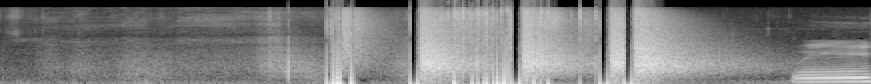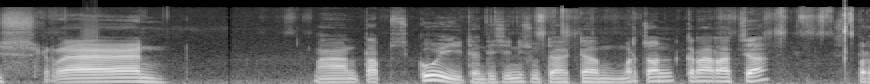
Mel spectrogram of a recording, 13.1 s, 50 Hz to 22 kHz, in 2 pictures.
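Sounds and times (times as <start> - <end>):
firecrackers banging and crackling: 0.6 - 5.8.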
